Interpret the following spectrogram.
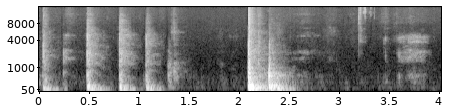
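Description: A few light knocks on a wooden tabletop, then one heavier thump about two seconds in, as a cordless hot glue gun is set down on the table.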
